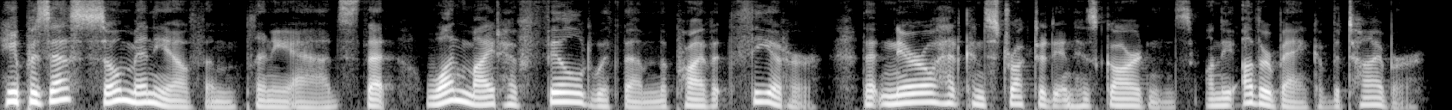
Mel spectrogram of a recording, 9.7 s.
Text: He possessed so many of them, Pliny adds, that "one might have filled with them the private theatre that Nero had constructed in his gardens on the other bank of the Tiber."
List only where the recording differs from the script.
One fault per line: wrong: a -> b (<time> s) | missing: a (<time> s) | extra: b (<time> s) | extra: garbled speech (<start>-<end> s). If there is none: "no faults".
no faults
